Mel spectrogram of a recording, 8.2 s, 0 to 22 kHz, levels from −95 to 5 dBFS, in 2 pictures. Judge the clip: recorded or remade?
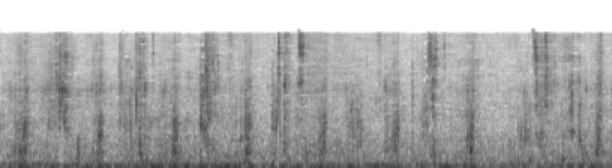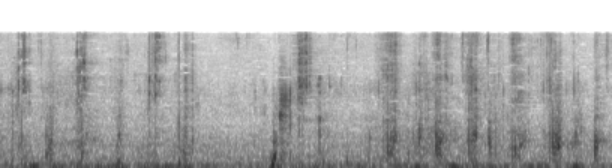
recorded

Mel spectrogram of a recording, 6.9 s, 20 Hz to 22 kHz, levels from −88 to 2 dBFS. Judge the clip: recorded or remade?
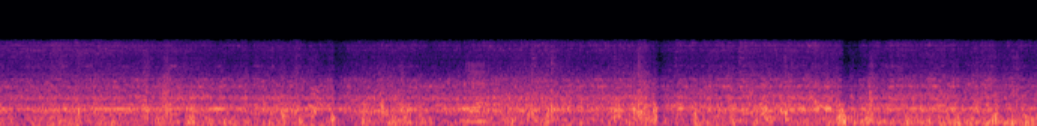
recorded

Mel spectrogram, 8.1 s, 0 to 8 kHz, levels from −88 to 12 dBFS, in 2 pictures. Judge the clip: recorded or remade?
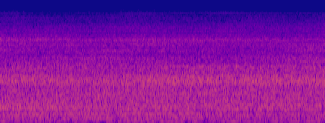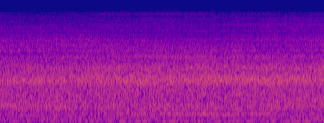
recorded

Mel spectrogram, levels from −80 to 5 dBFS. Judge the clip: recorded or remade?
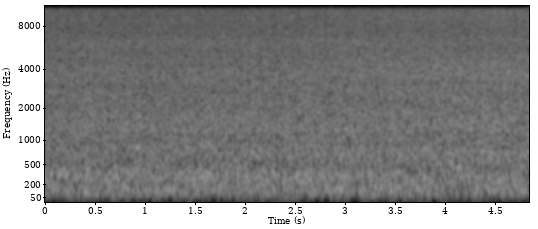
recorded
